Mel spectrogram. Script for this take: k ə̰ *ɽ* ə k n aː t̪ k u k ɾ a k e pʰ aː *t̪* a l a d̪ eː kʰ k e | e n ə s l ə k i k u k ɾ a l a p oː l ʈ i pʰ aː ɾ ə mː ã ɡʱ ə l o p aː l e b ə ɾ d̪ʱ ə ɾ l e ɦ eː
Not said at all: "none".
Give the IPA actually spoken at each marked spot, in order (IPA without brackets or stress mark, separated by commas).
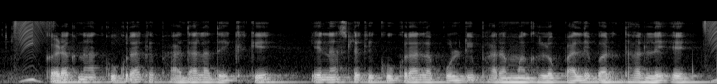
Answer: ɽ, d̪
